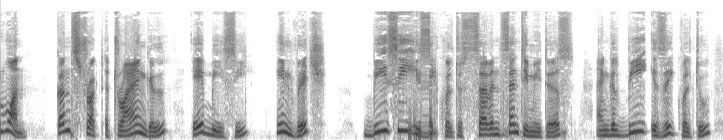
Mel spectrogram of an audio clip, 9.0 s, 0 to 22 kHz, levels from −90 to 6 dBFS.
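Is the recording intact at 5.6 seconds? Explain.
No, not quite. From 5.11 to 5.59 s there's robotic sound from repeated short buffers, a rigid metallic 100 Hz buzz. It's likely from audio arriving late, with a 10 ms chunk looped to fill the gap and about half the real audio skipped.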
